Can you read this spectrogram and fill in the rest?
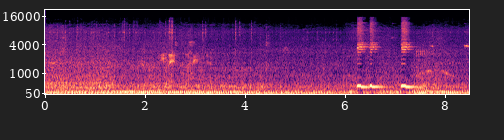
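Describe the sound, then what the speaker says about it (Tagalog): Two short car horn toots near the end, over steady road and engine rumble with people talking nearby. "Bumubusina kami."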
